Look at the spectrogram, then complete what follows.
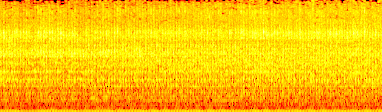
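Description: Mahindra tractor's diesel engine running steadily with an even, fast clatter while the hydraulic loader arm is worked.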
